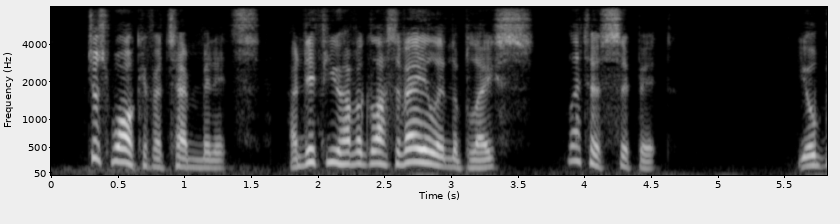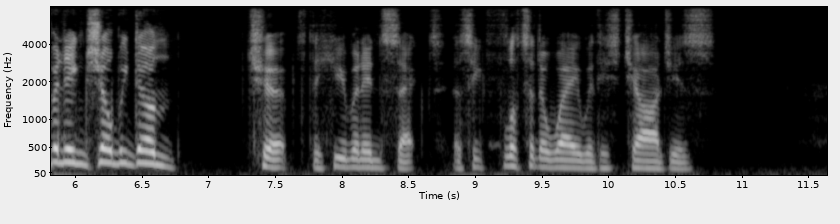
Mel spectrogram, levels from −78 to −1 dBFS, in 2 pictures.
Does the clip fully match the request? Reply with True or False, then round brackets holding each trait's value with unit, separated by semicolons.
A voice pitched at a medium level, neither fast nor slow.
True (155 Hz; 190 wpm)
